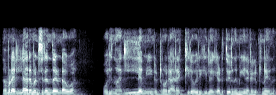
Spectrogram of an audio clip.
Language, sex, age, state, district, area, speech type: Malayalam, male, 18-30, Kerala, Wayanad, rural, spontaneous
